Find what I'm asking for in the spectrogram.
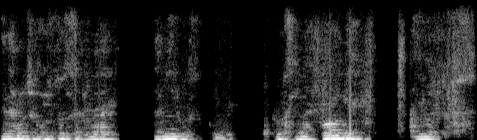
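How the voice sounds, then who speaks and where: Speaking at a moderate pace, a man with a fairly high pitch and a dark, mellow, somewhat breathy tone keeps a monotone, flat intonation while his loudness swings widely. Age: 70s. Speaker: writer presenting a book. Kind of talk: book presentation speech. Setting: bookstore event with audience. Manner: formal.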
